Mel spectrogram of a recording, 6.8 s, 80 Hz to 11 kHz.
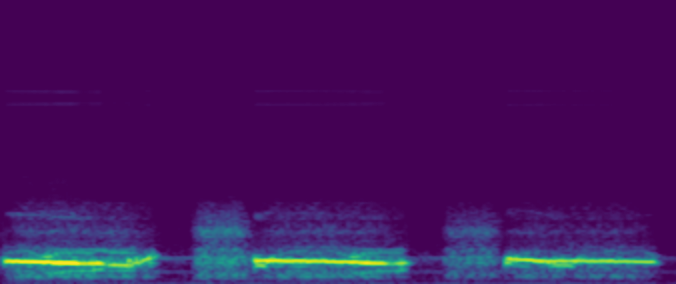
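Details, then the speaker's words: Wheezes: long high-pitched musical whistling tones on expiration alternating with short inspirations, about 24 breaths a minute, indicating major bronchial obstruction as in bronchial asthma, unchanged by coughing. "Tenemos a las cibilancias, es un sonido agudo e indica gran obstrucción. El ruido es parecido al que se produce cuando silvamos."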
